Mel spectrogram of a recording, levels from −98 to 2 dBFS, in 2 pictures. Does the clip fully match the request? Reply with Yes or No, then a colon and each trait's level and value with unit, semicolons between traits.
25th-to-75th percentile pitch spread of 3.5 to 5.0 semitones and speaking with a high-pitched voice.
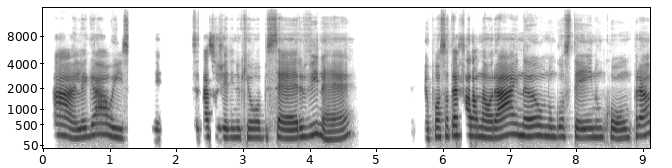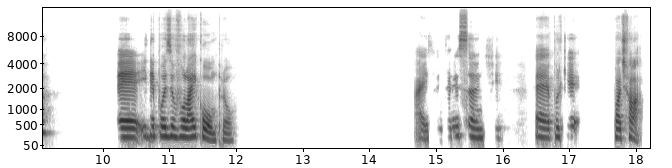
No: average, 2.7 semitones; high, 210 Hz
